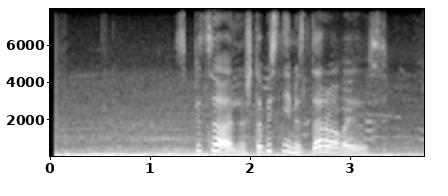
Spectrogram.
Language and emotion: Russian, positive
